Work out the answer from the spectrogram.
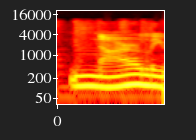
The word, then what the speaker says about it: gnarly: Gnarly run. Yeah, gnarly. So an interesting word, it's spelled Gnarley.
